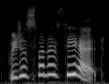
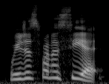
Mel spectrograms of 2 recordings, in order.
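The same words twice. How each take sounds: First: Much higher and louder, squealing it out; squealy eager voyeur. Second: Said in the usual way. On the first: Pretend. Host playfully voicing eager voyeurs to listeners, squealing high. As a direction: pitch it way up like an eager peeker.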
